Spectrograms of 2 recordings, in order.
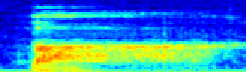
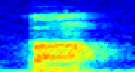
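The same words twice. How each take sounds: First: The vowel is held long. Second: The vowel is held short. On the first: "This is a long A though" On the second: "hold it shorter"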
